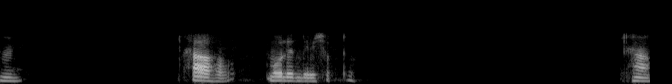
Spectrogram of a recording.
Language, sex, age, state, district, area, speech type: Marathi, female, 30-45, Maharashtra, Yavatmal, rural, conversation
